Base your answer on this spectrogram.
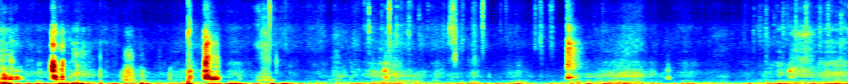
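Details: Pet Spitz dog making strange noises: irregular bursts of snuffling, snorting and panting breaths, loudest and densest in the first seconds, then sparser sharp snorts over a low indoor rumble.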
